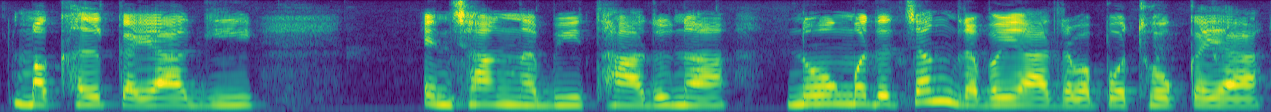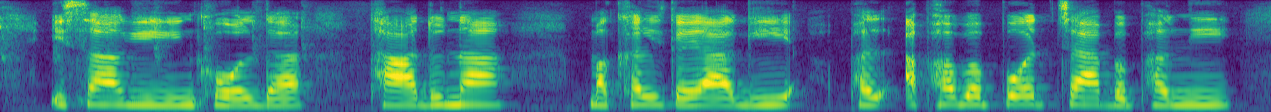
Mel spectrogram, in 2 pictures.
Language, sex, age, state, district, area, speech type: Manipuri, female, 30-45, Manipur, Tengnoupal, urban, spontaneous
